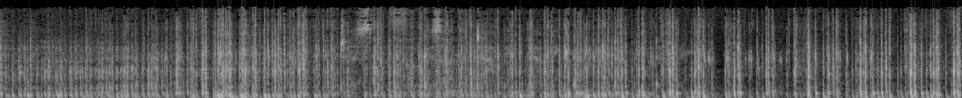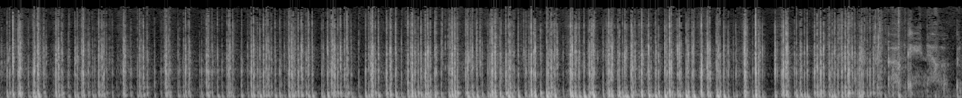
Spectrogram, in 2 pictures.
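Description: Keyboard typing runs continuously, a dense and steady clatter of crisp key clicks with brief pauses, even throughout.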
